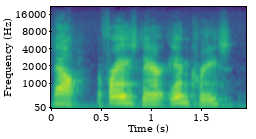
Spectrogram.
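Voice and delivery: ordinary delivery

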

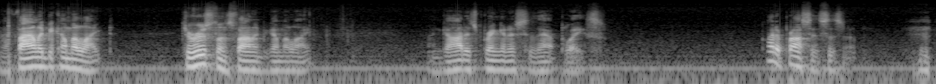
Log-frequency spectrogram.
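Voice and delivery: normal talking voice

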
